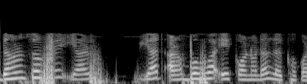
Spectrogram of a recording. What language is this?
Assamese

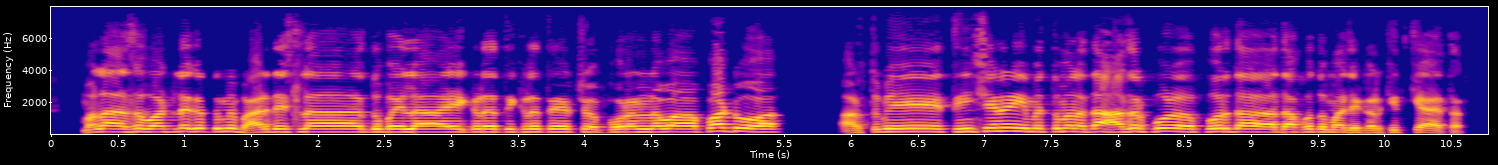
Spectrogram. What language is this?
Marathi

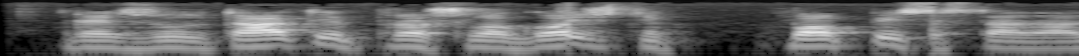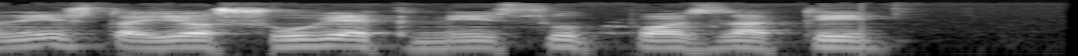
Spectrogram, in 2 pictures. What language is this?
Serbian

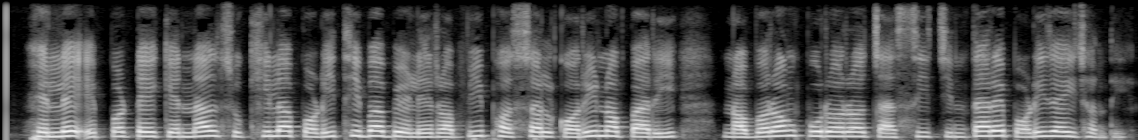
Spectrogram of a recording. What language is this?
Odia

